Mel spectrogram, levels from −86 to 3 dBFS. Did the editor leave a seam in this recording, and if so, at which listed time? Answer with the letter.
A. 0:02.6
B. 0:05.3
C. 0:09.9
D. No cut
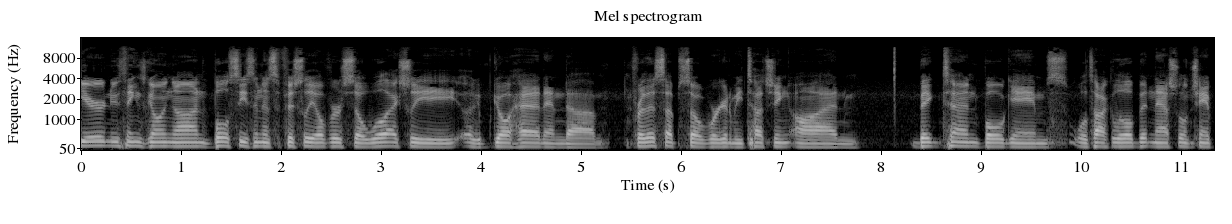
D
